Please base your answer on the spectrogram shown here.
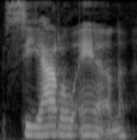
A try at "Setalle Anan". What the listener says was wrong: It sounded like you said Seattle on.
